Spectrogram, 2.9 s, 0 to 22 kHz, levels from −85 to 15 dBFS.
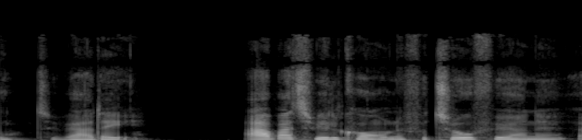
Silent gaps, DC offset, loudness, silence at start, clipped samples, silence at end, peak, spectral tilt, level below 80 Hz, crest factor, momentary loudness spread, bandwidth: none; under 0.1%; -26 LUFS; 0 s; under 0.1%; 0.1 s; -6 dBFS; -4.5 dB/octave; -62 dBFS; 20 dB; 8 LU; 17 kHz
